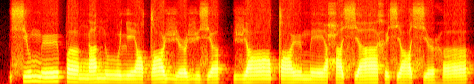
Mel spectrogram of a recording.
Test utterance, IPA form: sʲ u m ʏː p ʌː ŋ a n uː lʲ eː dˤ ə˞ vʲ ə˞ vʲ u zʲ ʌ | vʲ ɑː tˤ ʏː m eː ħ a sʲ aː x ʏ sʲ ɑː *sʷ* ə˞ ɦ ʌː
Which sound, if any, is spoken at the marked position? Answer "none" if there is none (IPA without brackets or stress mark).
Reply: sʲ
